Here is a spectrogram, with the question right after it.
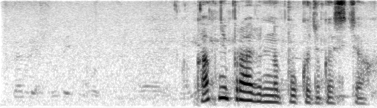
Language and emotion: Russian, neutral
